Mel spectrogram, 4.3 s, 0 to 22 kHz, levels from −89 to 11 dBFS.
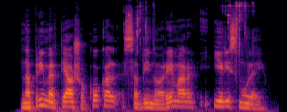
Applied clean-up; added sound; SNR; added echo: neural mask model Resemble Enhance denoiser.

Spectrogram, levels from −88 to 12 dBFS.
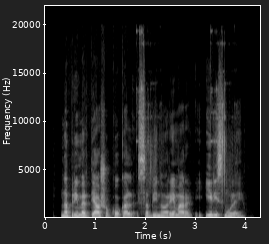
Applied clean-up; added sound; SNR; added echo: neural mask model RNNoise.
